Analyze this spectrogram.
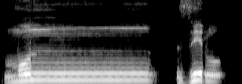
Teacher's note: এই নুন সাকিনের আওয়াজকে নাকে তুলে 1 আলিফ পরিমাণ গুন্না করে পড়তে হবে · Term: ইকফা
